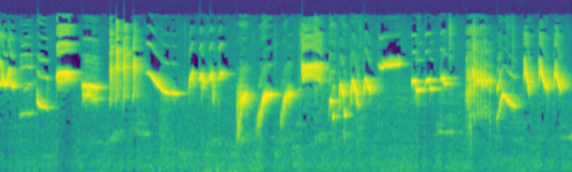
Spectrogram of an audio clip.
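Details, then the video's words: Asian pied starling song rich in fill-in phrases and hot-shot bursts, played as therapy so a lazy starling sings more: varied downward-slurred whistles, sharp clicks, and chattering notes in a busy, continuous stream. "Full Isian Mewah TEMBAKAN PANAS Khas Jalak Suren UNTUK TERAPI Jalak Suren Malas Bunyi Jadi Rajin"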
